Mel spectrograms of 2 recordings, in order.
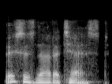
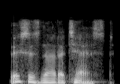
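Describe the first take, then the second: No difference in how they are said.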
